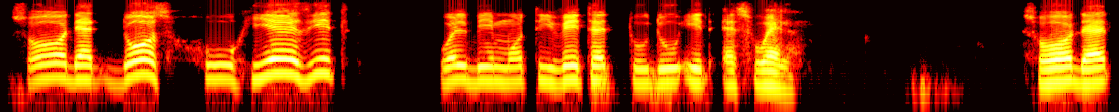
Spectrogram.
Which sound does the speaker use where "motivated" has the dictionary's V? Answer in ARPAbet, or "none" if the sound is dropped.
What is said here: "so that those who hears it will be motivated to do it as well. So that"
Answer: V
